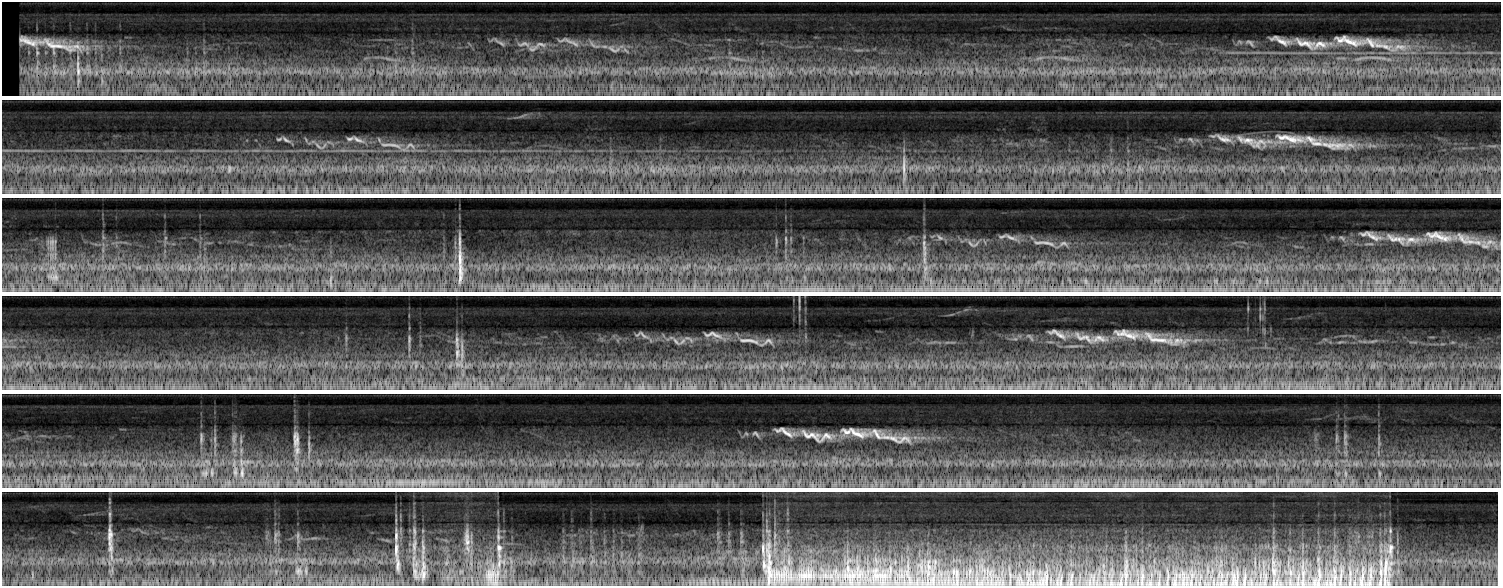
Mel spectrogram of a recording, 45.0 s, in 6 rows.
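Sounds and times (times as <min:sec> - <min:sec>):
wild birds chirping: 0:00.1 - 0:30.8, 0:33.6 - 0:35.9
natural ambience drone: 0:00.1 - 0:44.9.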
